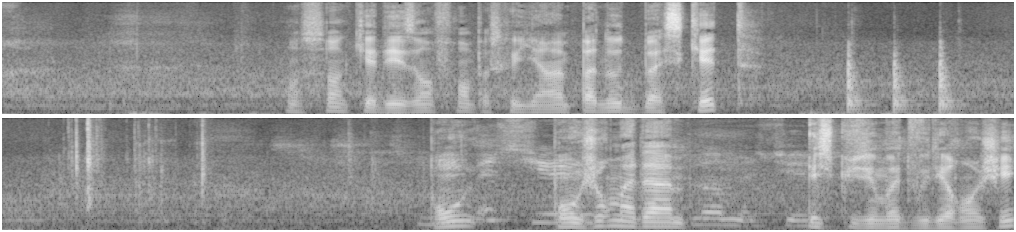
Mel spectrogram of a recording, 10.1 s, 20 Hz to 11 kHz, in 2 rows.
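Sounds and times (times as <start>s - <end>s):
speech: 1.4s - 3.9s, 7.2s - 10.1s
knocking on a house door: 4.2s - 4.9s.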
